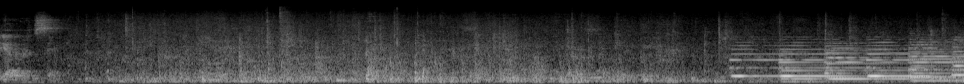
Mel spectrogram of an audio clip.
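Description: A crowd of people rises from seats with shuffling and rustling.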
